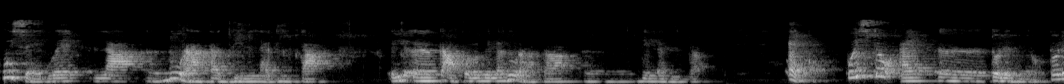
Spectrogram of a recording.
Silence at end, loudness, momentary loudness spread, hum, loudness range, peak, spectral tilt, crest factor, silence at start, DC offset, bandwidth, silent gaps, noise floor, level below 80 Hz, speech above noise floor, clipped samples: 0 s; -25 LUFS; 13 LU; none; 5 LU; -6 dBFS; -7 dB/octave; 18 dB; 0.05 s; under 0.1%; 8.4 kHz; none; -65 dBFS; -64 dBFS; 41 dB; under 0.1%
